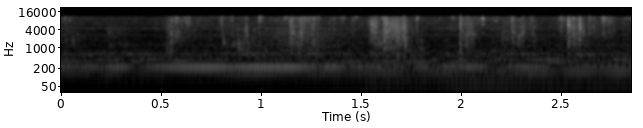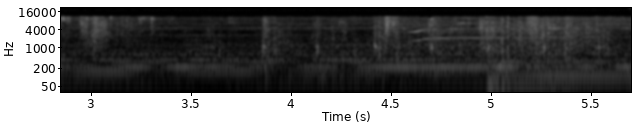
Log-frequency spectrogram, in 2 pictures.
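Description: A horse in Red Dead Redemption 2 approaches with clip-clopping hooves and a whinny, steady hoofbeats over a low hum, fairly close.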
